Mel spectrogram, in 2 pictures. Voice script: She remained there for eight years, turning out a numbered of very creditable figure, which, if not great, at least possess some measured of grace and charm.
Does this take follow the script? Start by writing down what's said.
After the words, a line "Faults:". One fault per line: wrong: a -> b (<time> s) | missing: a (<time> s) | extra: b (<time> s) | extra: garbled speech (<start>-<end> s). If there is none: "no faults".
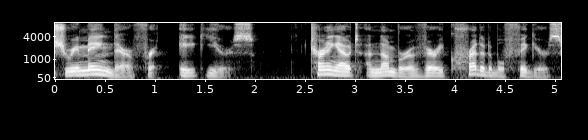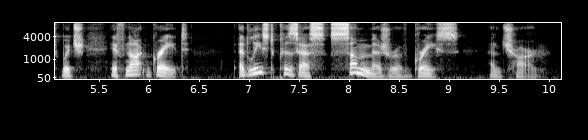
She remained there for eight years, turning out a number of very creditable figures, which, if not great, at least possess some measure of grace and charm.
Faults:
wrong: numbered -> number (3.2 s)
wrong: figure -> figures (4.5 s)
wrong: measured -> measure (8.2 s)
